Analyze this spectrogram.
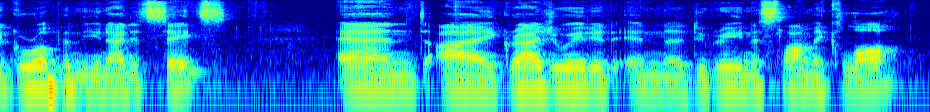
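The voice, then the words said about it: American accent. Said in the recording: “You're going to have to excuse my American accent.”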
